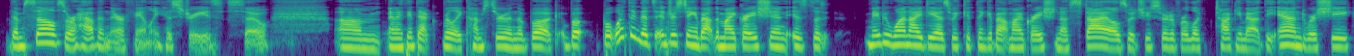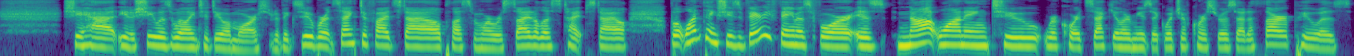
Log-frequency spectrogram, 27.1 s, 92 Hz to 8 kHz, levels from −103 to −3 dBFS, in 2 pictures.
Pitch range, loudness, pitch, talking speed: 185-220 Hz, -21 LUFS, 200 Hz, 215 wpm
